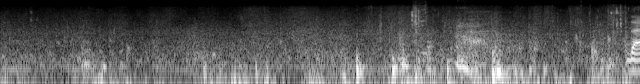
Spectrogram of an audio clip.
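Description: Low wind rumble buffeting the microphone and water lapping against a small boat's hull, with a few soft knocks past the middle.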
